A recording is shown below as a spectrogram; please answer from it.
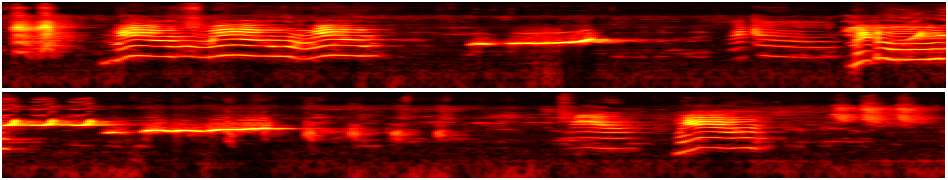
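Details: Male and female pet ringneck parrots mating in front of a mirror: nasal, wavering harmonic mewing calls alternate with short rising whistles and a higher squeak, in bursts separated by brief pauses, indoors.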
